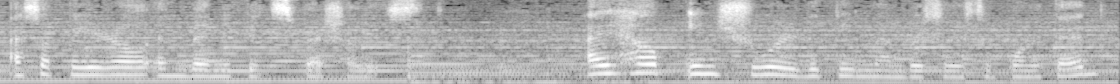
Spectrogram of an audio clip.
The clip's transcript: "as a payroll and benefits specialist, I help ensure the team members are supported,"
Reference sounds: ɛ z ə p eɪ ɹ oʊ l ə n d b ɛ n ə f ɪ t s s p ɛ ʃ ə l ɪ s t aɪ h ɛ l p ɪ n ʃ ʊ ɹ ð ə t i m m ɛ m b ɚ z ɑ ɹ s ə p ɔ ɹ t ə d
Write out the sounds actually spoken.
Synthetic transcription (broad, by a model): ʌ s ə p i ɹ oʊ l ə n d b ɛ n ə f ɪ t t s p ɛ ʃ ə l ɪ s t aɪ h ɛ l p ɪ n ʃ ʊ ɹ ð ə t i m m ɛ m b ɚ s ɑ ɹ s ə p ɔ ɹ t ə d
